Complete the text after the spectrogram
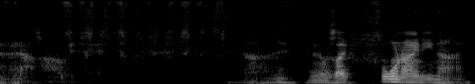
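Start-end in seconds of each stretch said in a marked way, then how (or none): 0.0-2.9 hushed, breathy aside; whisper. Real, not acted. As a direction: drop to a whisper. Unvoiced whisper.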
